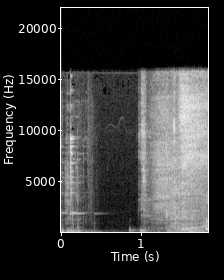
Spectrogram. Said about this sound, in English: How that didn't knock that cup of tea over. It very nearly did.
